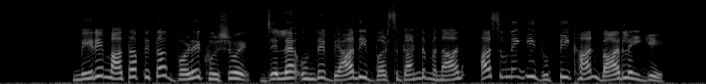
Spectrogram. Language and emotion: Dogri, happy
